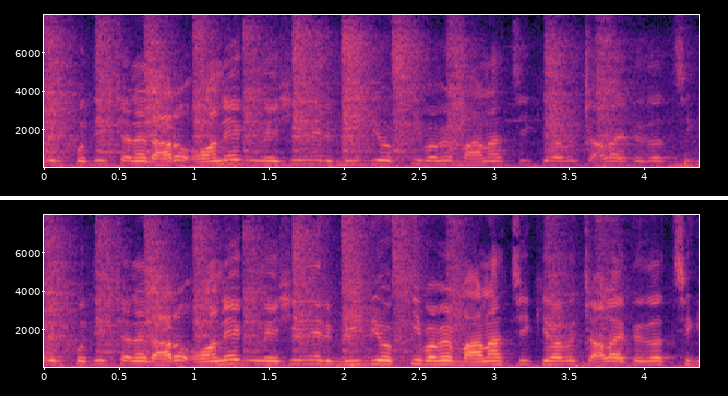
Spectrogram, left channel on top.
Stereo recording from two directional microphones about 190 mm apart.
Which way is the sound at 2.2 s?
40° right (ahead or behind).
